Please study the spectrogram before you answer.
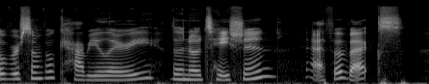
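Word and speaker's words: f(x): see parentheses x parentheses how we read that is we're going to read that as f of x that is how you say that f of x and so f well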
